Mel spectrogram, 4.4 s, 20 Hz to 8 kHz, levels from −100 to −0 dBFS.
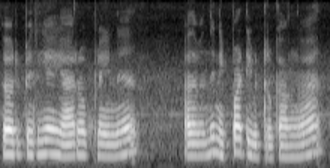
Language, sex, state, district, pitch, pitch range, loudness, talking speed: Tamil, female, Tamil Nadu, Kanyakumari, 180 Hz, 170-195 Hz, -18 LUFS, 95 wpm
